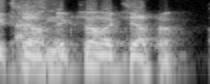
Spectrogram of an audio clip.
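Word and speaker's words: XL Axiata: Excel Axiata.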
